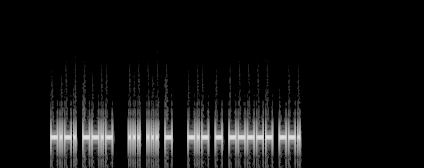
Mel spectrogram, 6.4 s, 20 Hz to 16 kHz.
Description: Morse code, heard as a keyed tone, about 36 wpm, 700 Hz. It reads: CQ SST KT0G
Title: K1USN SST QSO Practice - 35wpm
